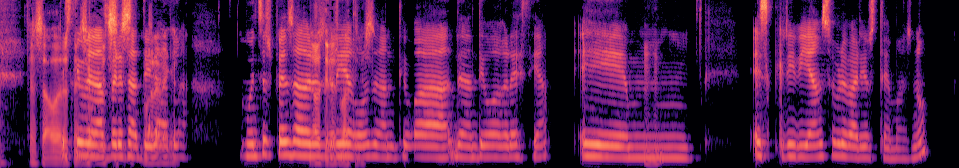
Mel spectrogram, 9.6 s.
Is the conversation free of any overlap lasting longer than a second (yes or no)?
no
